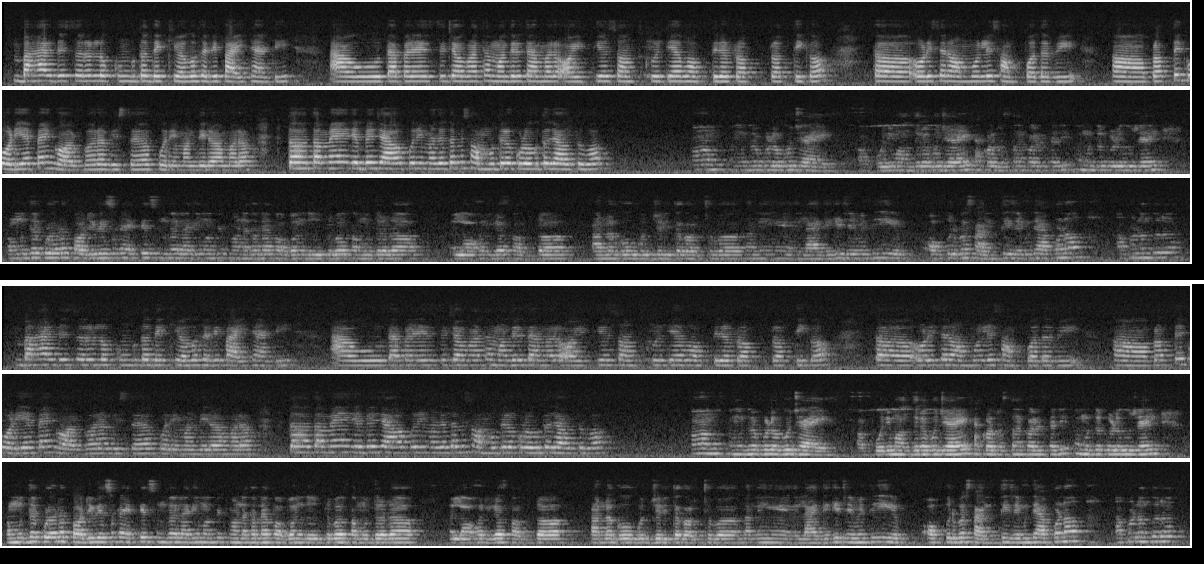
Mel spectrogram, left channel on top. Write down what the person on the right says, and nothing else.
ହଁ ମୁଁ ସମୁଦ୍ର କୂଳକୁ ଯାଏ। ଆଉ ପୁରୀ ମନ୍ଦିର କୁ ଯାଏ ଠାକୁର ଦର୍ଶନ କରିସାରି ସମୁଦ୍ର କୂଳକୁ ଯାଇ। ସମୁଦ୍ର କୂଳର ପରିବେଶ ଟା ଏତେ ସୁନ୍ଦର ଲାଗେ ମତେ ଥଣ୍ଡା ଥଣ୍ଡା ପବନ ଦୋଉଥୁବ ସମୁଦ୍ରର ଲହରୀର ଶବ୍ଦ। କାନକୁ ଗୁଜ୍ଜରିତ କରୁଥୁବ ମାନେ ଲାଗେ କି ଯେମିତି ଅ ପୂର୍ବ ଶାନ୍ତି ଯେମିତି ଆପଣ ଆପଣଙ୍କର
